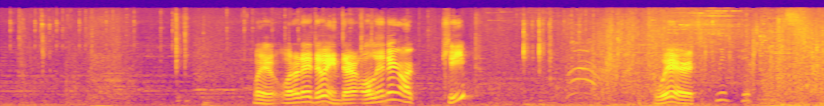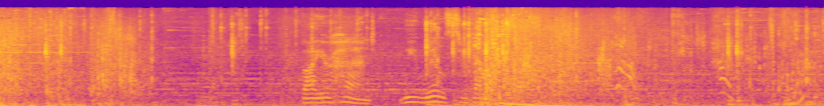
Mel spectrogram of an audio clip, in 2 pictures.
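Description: Video game spell effects whoosh and crackle.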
